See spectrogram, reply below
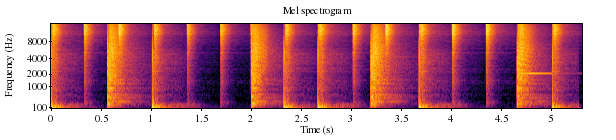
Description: Dry Funk Kit, Drums Beats

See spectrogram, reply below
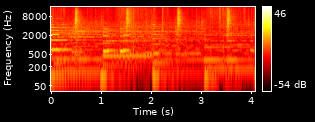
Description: Synth Melody; Eclectic Electronica

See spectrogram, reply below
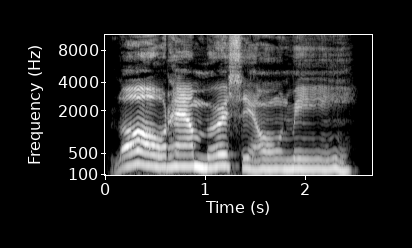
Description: SING, Blues Soul; Spectrasonics Vocal Planet

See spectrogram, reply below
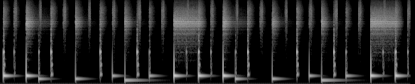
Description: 808 Intro 122, drumloops, DrumMachines; X-Static Goldmine

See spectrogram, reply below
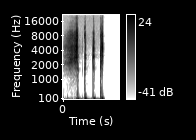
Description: VOC PERC, Vocal Planet Jazz FX BASS PERC

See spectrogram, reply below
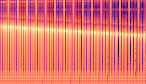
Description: Saw Sync, wavetables; Animoog

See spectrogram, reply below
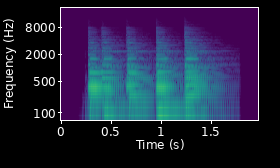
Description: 105 Cmaj SUGARFUNK PIANO; 105 BPM

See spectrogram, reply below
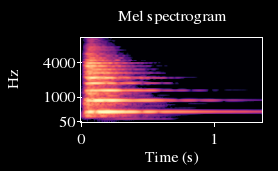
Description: A4, VIOLIN SPICC; Xsample VOL-5

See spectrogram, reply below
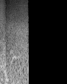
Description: BANK2 SFX, NES DPCM; MIDINES

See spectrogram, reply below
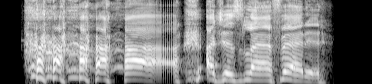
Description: Male Solo, Hip-Hop and RnB Vocals

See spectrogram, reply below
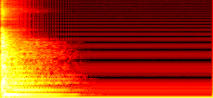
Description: Ac Perc, Drum Machines Alesis DM-PRO

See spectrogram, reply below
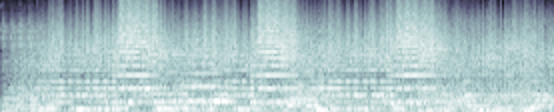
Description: Synth, Drum n Bass; KJ Sawka - Drum n Bass & Beyond; Synth & Melody

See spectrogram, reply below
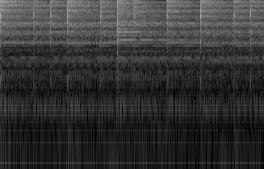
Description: Ride Riff, cymbals; Sonic Foundry (Sony Creative Software); Joe Vitale Latin Percussion

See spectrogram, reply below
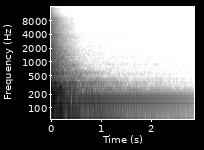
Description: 3-D Percussives, LOW Toms; E-MU Producer Series Vol. 5 – 3-D Audio Collection

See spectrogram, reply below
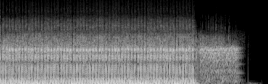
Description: Car Trash, Hard & Loud Techno; USB Soundscan vol.01; AKAI

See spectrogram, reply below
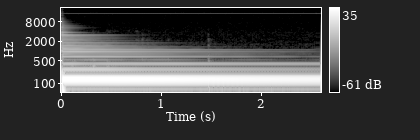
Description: PRECISION BS, Bass, D 4; Spectrasonics; Bass Legends

